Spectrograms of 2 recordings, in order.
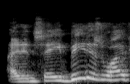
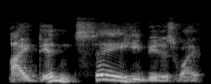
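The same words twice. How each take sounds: First: The stress is on the word beat. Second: The stress is on the word say.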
